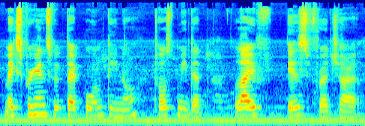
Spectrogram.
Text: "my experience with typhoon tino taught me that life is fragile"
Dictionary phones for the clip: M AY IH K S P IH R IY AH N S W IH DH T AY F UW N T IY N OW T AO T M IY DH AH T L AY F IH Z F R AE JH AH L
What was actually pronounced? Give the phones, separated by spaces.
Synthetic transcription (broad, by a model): M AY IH K S P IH R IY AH N S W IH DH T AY P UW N T IY N OW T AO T M IY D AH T L AY F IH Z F R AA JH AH L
